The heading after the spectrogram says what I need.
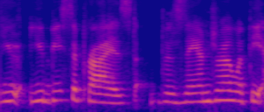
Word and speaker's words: Xandra: Is it Zandre?" And I'm like, "It's just Xandra, short for Alexandra. It's more simple than it sounds."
